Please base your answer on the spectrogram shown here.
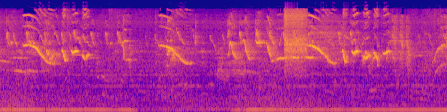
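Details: Lure recording of Javan white-eye song meant to get a quiet bird singing: busy high twittering phrases with falling whistled slurs in several bursts, a brief noisy burst, and a low background hum.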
